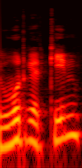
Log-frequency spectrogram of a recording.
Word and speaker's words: Burger King: Vale, entonces decimos McDonald's y Burger King porque la U la pronunciamos como la vemos. – Vemos una U ahí para burger, entonces burger.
